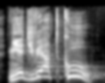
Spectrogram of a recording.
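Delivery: long, slow, loud high call. A narrator's reading. Father calling his son from outside. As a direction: call the name across the house.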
